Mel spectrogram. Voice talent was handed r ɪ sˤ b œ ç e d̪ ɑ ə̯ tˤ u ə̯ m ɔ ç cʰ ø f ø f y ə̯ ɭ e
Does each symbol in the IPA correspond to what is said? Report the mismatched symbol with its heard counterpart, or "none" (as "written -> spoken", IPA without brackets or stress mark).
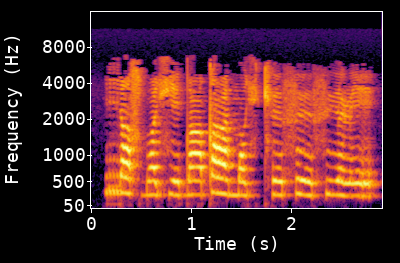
ɪ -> i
